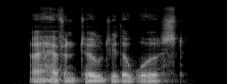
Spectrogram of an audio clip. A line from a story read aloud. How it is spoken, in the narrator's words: Keene said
